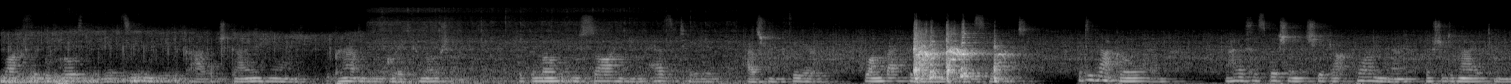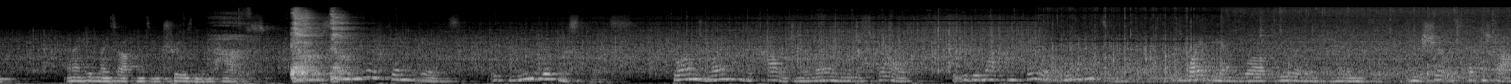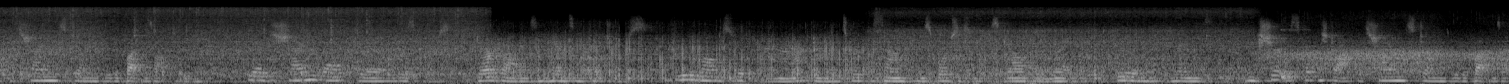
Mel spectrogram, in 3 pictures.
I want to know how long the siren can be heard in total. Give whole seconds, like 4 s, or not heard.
not heard.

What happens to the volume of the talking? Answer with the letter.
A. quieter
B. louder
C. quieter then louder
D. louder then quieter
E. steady
E.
